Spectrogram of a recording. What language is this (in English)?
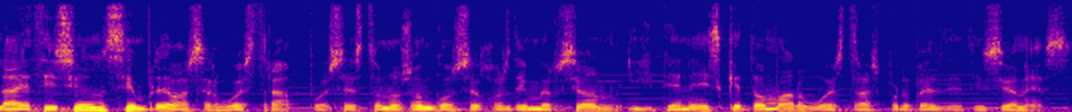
Spanish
